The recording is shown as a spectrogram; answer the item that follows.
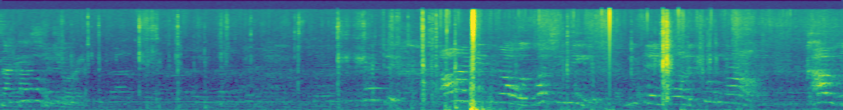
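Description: Handling noise from a plastic toy water blaster being gripped and worked by hand: one sharp knock about halfway through and a couple of lighter clicks after it, under faint low talking.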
